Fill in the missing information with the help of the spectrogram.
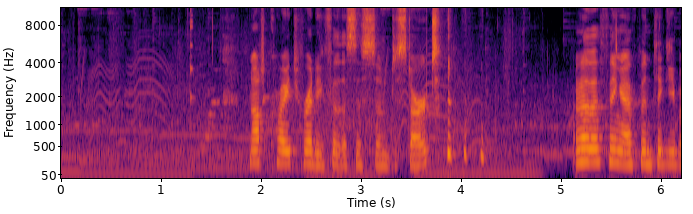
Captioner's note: laughs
